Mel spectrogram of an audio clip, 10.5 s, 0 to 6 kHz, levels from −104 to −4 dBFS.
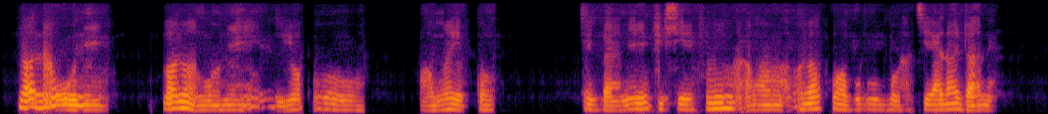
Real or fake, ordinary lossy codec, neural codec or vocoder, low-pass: fake; none; codec, 16 kHz in and 24 kHz out, 0.6 kbps, FireRedTTS-2 codec; 5.4 kHz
